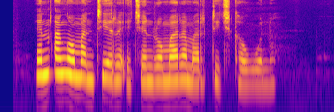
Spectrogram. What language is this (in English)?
Luo (Kenya and Tanzania)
